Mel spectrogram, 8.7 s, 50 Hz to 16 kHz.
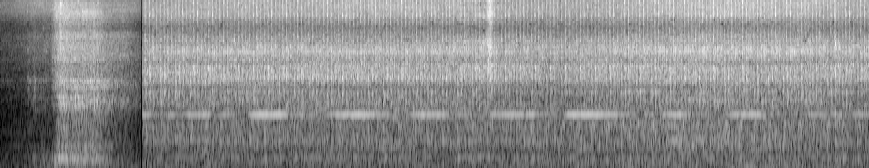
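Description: A Fiat 1.3 Multijet diesel car engine idles steadily and close up, with a brief louder rustle near the start before the even engine drone settles in, no talking.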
